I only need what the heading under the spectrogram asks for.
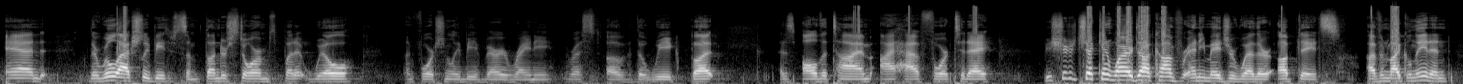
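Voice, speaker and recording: A man's voice: mid-range voice, normal speed, clear, resonant tone. A man presenting a student TV weather forecast in a casual, chatty way.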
